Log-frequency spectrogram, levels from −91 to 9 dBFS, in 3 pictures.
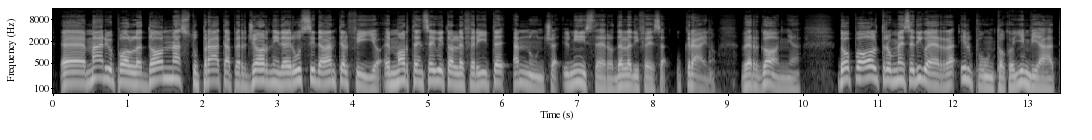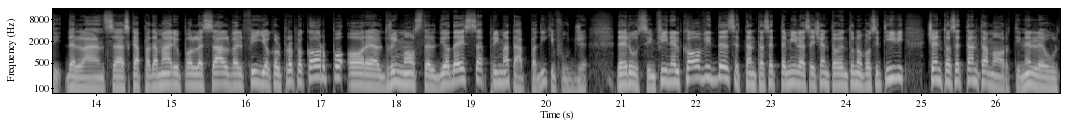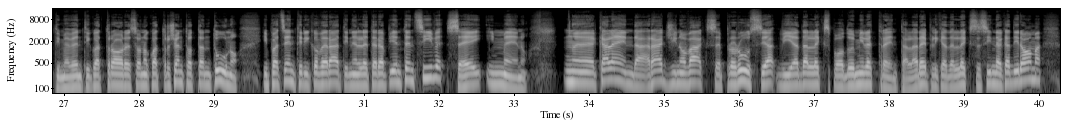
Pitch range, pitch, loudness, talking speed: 120-155 Hz, 135 Hz, -24 LUFS, 145 wpm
